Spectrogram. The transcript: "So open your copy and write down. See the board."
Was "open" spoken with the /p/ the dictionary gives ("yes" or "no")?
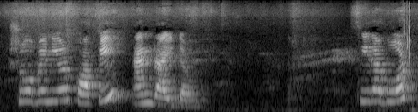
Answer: no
